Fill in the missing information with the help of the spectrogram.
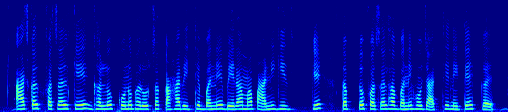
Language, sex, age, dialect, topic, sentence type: Chhattisgarhi, female, 18-24, Western/Budati/Khatahi, banking, statement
